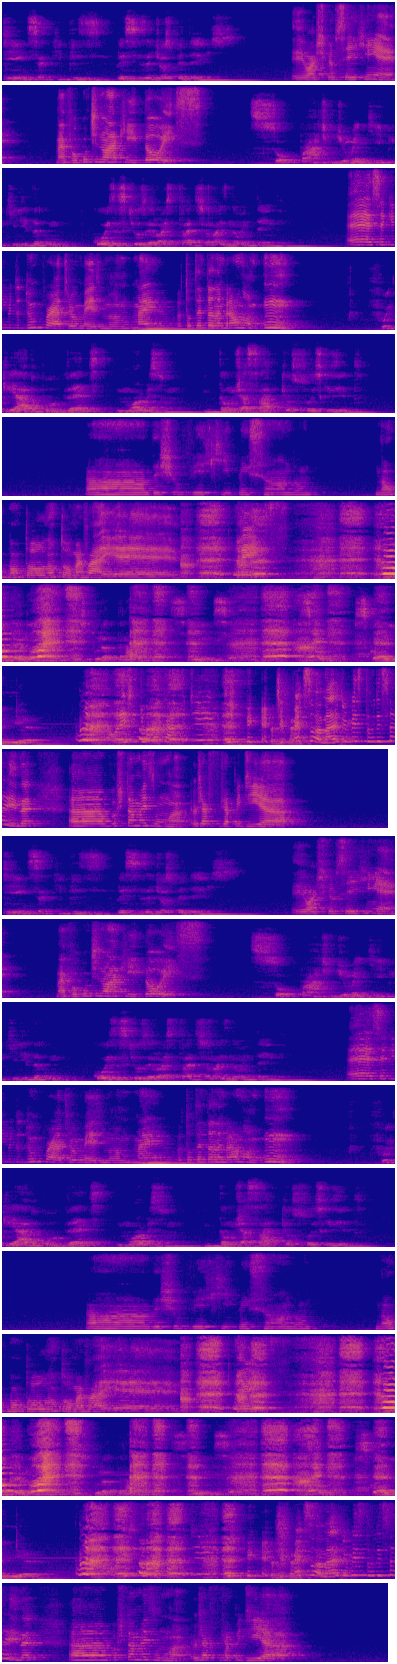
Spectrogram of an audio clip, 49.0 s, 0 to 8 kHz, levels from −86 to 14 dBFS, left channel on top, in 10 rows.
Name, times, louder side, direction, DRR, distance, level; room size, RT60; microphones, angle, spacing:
voice 1, 0.0-3.1 8.0-13.9 16.3-17.2 19.3-24.3 34.2-37.7 38.1-40.0 42.6-43.1, left 1 dB, 30° left, 1.2 m, -42 dB
voice 2, 3.6-4.9 5.6-7.4 14.1-18.4 25.6-28.4 29.2-31.7 32.4-33.0 40.6-47.7, left 3 dB, 75° left, 0.9 m, -37 dB
sound 1, 31.7-32.8 33.1-35.4 36.0-36.9 37.2-39.2 40.2-42.2 42.7-42.9, right 1 dB, 15° right, 0.4 m, -27 dB
8.2 x 4.8 x 5.4 m
head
